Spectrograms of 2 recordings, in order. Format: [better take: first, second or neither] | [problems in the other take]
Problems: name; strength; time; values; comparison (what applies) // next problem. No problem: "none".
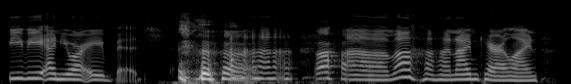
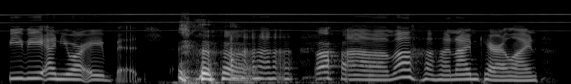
first | high-pitched whine; noticeable; throughout; 10.5 kHz, 15 dB below the speech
